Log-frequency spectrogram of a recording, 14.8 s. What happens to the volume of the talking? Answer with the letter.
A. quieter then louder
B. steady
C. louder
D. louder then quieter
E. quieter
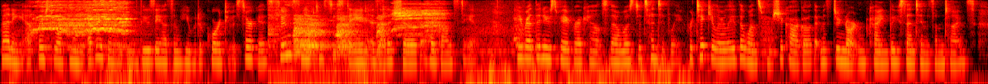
B.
